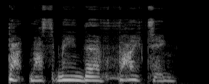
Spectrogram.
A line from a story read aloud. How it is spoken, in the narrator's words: Michael whispered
